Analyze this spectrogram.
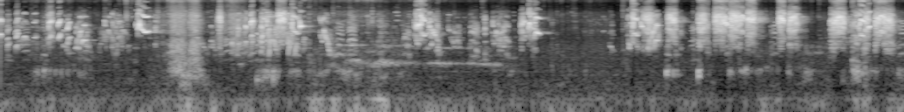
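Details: Budgerigars, a breeding pair, giving busy high-pitched warbling chatter in bursts, with one drawn-out grating note early on, a short pause, then rapid scratchy chirps resuming over faint background rustle.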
